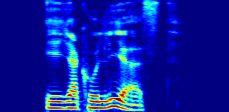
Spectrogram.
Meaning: second-person singular present of ejakulieren
- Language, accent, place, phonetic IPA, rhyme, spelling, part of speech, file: German, Germany, Berlin, [ejakuˈliːɐ̯st], -iːɐ̯st, ejakulierst, verb, De-ejakulierst.ogg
